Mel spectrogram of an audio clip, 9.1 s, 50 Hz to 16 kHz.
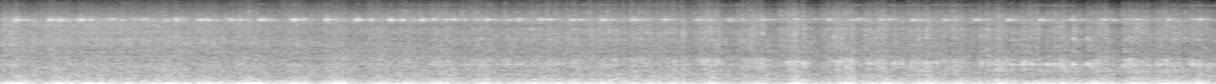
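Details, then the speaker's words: Petrol engine near 220 on the temperature gauge, idling smoothly with no pinging after a disconnected MAP sensor (running rich) was reconnected; knock and exhaust smoke gone, faint squeal from a coolant-soaked belt. "Seems to be running pretty good right now."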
